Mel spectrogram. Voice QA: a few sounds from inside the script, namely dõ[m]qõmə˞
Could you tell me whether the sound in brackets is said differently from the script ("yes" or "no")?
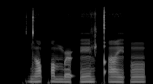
yes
